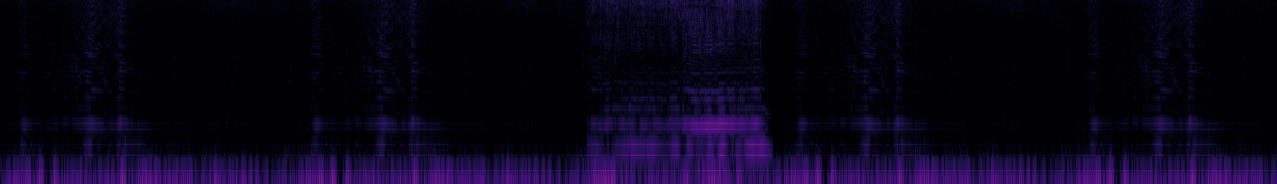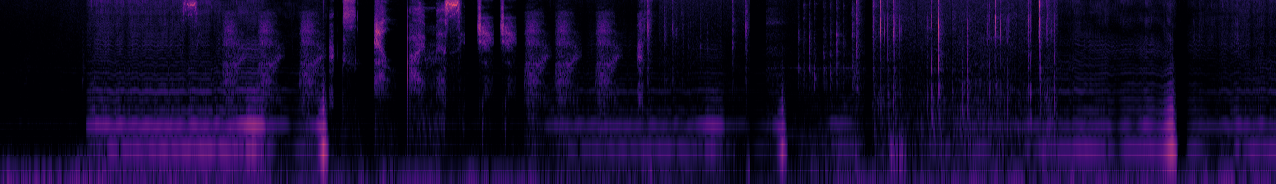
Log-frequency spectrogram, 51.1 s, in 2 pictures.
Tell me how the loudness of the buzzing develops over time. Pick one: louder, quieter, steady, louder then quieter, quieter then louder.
louder.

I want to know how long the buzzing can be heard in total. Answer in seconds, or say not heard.
51 s.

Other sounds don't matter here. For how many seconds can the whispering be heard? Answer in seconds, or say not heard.
10 s.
